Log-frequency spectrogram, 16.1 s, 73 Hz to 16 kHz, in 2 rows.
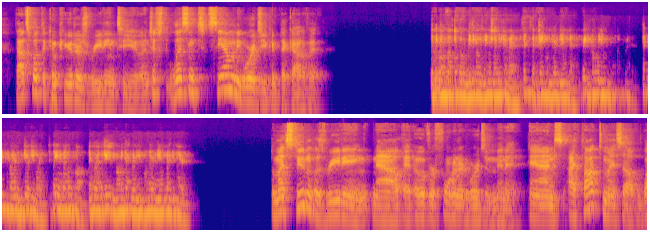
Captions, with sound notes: that's what the computer is reading to you. And just listen -- see how many words you can pick out of it. [ Rapid speech ] My student was reading now at over 400 words a minute, and I thought to myself,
